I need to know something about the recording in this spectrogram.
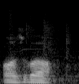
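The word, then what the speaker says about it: Hossegor: Y escuchad, Juanma, que un oyente nos aclara cómo es la pronunciación del pueblo surfer. – Amén. – Queridos amigos, lo del surf en Francia es Osgo. Osgo o Candemore, como queráis.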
